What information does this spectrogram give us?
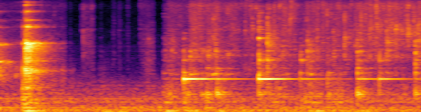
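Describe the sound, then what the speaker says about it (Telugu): Whole bay leaf, shahi jeera and black cardamom frying in three spoons of oil in a pan on medium-high heat, with a soft sizzle under repeated utensil scrapes and clinks as the spices are stirred. "మాడిపోకుండా కలుపుతూ మనం వీటిని మంచి అరోమా వచ్చే వరకు ఫ్రై చేసుకుంటాం"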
